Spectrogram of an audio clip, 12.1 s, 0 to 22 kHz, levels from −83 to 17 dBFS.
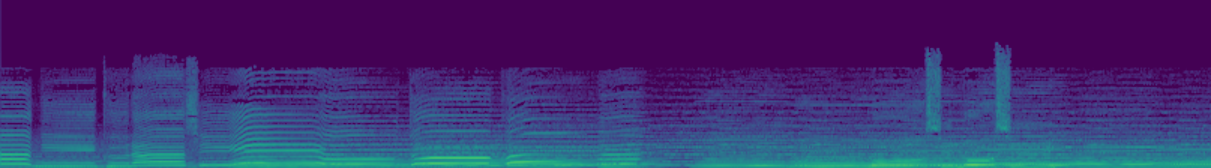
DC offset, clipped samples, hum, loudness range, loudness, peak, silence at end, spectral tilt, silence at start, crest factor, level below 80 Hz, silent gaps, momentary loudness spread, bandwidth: under 0.1%; under 0.1%; none; 5 LU; -20 LUFS; -4 dBFS; 0 s; -4 dB/octave; 0 s; 16 dB; -54 dBFS; none; 12 LU; 15 kHz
